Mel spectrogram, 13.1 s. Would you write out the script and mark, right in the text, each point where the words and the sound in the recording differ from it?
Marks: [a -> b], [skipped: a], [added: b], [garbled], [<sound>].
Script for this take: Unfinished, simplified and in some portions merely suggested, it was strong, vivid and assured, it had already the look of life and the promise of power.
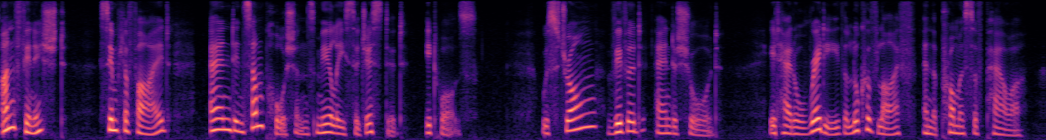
Unfinished, simplified and in some portions merely suggested, it was [added: was] strong, vivid and assured, it had already the look of life and the promise of power.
